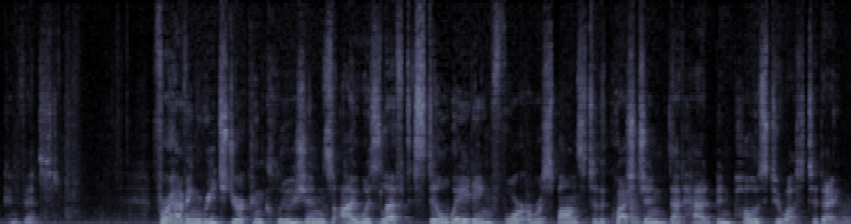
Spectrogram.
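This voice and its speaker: Lively intonation marks a man speaking with a New Jersey accent. His pitch is fairly high and his pace moderate. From New Jersey, Jersey City. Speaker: theology professor. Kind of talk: prepared academic response at a panel.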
